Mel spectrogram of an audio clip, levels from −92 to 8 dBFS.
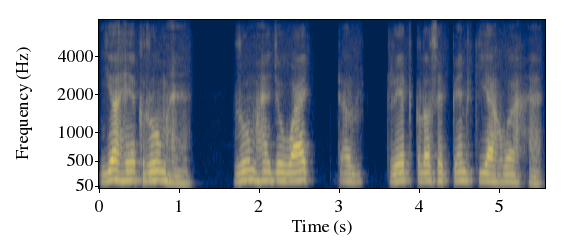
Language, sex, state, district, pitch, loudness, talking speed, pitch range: Hindi, male, Jharkhand, Palamu, 150 Hz, -20 LUFS, 170 wpm, 135-155 Hz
